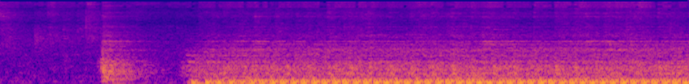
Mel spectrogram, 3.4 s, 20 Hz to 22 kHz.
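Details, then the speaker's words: 1996 Sea-Doo GTX two-stroke after engine rebuild, out of water, first start of the day with a little choke: catches after brief crank and holds a steady, fast, even buzz at about 3000 rpm; normal fast idle. "all right guys there you go she is running good sounds good like I said I only have 3 000 RPMs um didn't take much just a little choke to get her going"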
